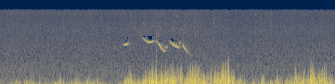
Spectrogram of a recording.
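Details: Song of an Eastern meadowlark recorded in Venezuela: a short run of clear whistled notes, gliding downward in a few steps, half-buried under strong low-pitched rumble and rustling.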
